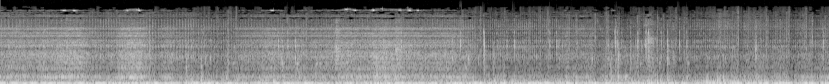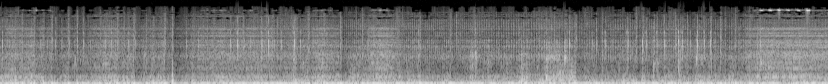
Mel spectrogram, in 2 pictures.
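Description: Mountain bike ridden over a dirt and gravel trail: wind buffets the microphone with a steady low rumble, while the tyres crunch over the ground and the bike clicks and rattles on the bumps.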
